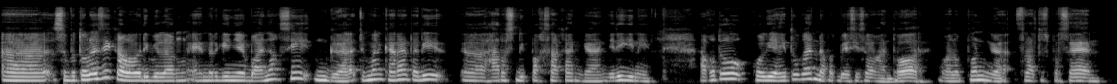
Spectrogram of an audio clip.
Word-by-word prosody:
Eee, 180 0 +2
sebetulnya 210 +4 +4
sih 325 - +2
kalau 195 - +6
dibilang 175 0 0
energinya 180 -1 +1
banyak 175 +8 0
sih, 275 +4 0
enggak, 180 -9 +1
cuman 220 +5 +1
karena 220 +2 +2
tadi, 215 +1 +1
eee, 180 -3 -6
harus 180 +1 -1
dipaksakan 175 0 -5
kan. 150 -1 -2
Jadi 165 +3 0
gini, 180 -5 -1 0.6
aku 170 - -5
tuh 255 +1 +5 0.2
kuliah 185 -3 +3
itu 230 +6 -3
kan 250 +1 +1
dapet 180 -6 -1
beasiswa 160 +2 -4
kantor 150 +4 +1 0.2
walaupun 165 +5 -1
enggak 145 -2 -2
100% 170 -3 -3
180 Hz, 155 wpm, -20 LUFS, 170-200 Hz, 0.6 s, kalau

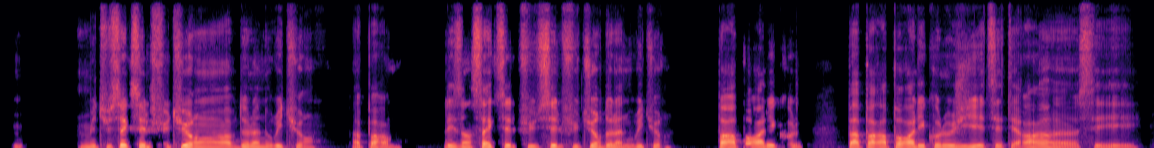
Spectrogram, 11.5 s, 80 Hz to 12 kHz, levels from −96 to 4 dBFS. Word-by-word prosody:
M - - -11 0.6
mais 130 -1 -2
tu 130 +3 -4
sais 195 +7 +7
que - - -6
c'est 150 - +5
le 135 - 0
futur, 145 +6 +2
hein, 125 -2 -1
à - - 0
de 115 +2 -1
la 115 0 +2
nourriture, 115 0 -3
hein, 105 -1 -11 0.3
apparemment, 105 +1 -2 0.5
les 120 -2 0
insectes, 165 +9 +2
c'est 130 - +3 0.2
l 125 -2 -2
c'est 125 +2 +3
le 115 - -6
futur 140 +8 -1
de 140 - 0
la 125 - 0
nourriture 145 +1 -5 0.5
par 115 - +6
rapport 110 +1 +2
à 115 - +5
l'écolo 125 0 -3 0.5
pa - - +4
par - - +2
rapport 120 +3 +3
à - - +6
l'écologie 120 +3 0
et 125 -3 0
cetera, 65 - -2
heu, - - -8
c'est 115 - -7
120 Hz, 195 wpm, -25 LUFS, 115-135 Hz, 0.6 s, sais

